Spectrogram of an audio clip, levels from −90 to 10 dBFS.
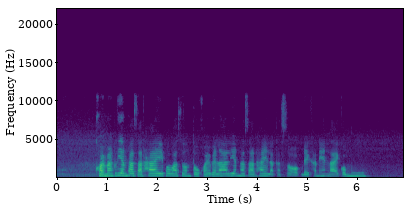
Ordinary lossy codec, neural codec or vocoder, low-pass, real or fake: none; vocoder, 44.1 kHz, 128 mel bands every 512 samples, BigVGAN v2; 10.8 kHz; fake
